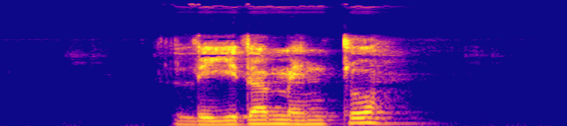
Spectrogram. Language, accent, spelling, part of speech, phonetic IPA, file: German, Austria, Ledermäntel, noun, [ˈleːdɐˌmɛntl̩], De-at-Ledermäntel.ogg
- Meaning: nominative/accusative/genitive plural of Ledermantel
